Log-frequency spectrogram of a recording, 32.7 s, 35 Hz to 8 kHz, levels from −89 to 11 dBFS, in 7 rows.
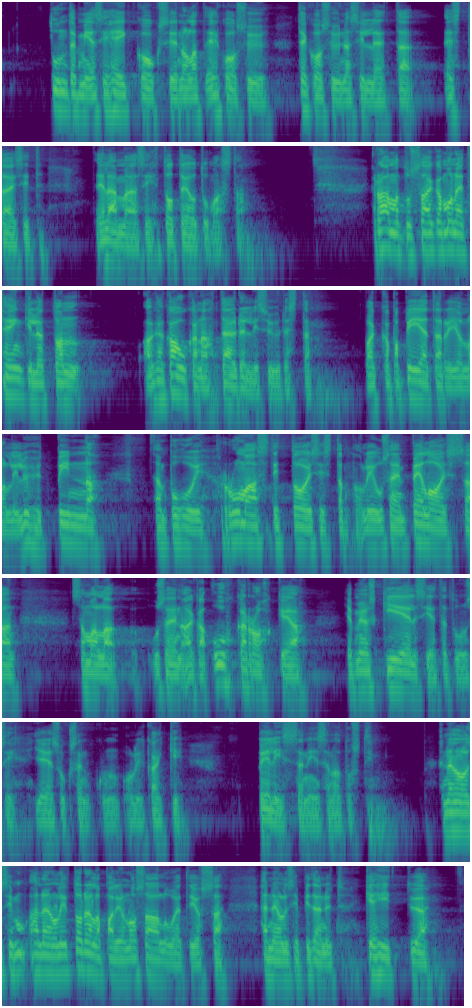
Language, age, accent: Finnish, 30-49, native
